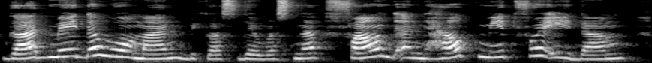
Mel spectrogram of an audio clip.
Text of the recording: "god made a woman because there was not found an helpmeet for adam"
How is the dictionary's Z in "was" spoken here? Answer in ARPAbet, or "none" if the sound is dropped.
S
